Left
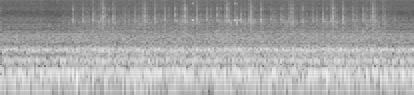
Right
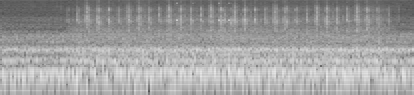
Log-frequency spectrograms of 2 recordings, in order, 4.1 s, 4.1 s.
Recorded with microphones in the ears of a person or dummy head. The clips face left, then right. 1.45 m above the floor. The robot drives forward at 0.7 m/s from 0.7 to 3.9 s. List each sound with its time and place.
Only background noise.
